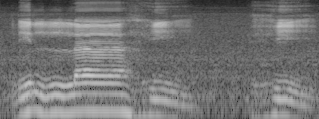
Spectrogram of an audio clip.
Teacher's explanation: huruf H ya keluar dari tenggorokan bagian bawah. Ya, dari tenggorokan bagian bawah. · Nah, sementara hamzah itu serba putus, suaranya putus, ya, aliran udaranya juga putus. Kalau huruf H ini suaranya ngalir, aliran udaranya juga ngalir. Lillahi, hi, ini harus ditahqiq betul-betul teman-teman ya, harus keluar dari tenggorokan bagian bawah.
